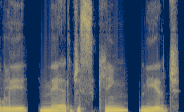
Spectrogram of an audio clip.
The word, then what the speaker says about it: Lynyrd Skynyrd: O disco de estreia iniciam a gravação de pronúncia de Le Nerd Skin, nerd em português, pronunciado Le Nerd Skin, nerd, seu disco de estreia, no estúdio 1 de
